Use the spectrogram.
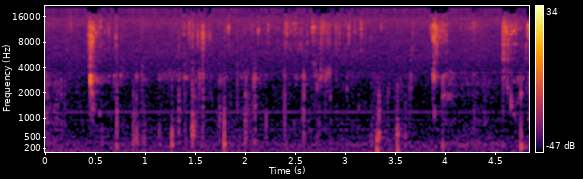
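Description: Close, wet chewing and biting of a mouthful of homemade egusi with seafood and spinach, a steady run of soft crunches and squishy smacks filling the whole stretch with no talking.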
